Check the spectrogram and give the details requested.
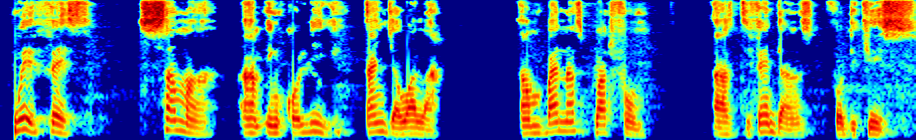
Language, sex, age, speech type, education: Nigerian Pidgin, male, 15-29, spontaneous, tertiary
